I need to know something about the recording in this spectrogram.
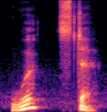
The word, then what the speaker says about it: Worcester: It's really easy to say. Just ignore the spelling. Worster.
